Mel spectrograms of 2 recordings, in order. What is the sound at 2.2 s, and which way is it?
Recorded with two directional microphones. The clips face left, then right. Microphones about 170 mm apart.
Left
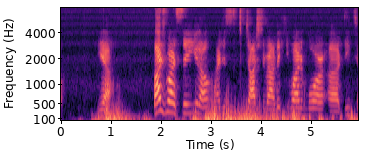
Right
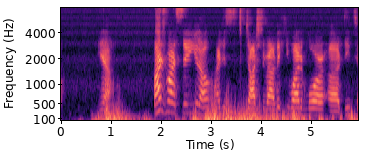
Speech, 35° left (ahead or behind).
